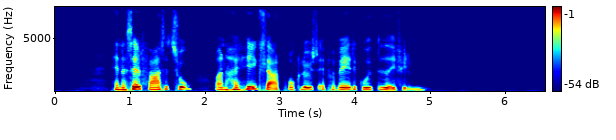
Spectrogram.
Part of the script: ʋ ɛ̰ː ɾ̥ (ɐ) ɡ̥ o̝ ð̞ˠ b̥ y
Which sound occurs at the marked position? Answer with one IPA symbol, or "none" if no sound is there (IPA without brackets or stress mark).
ə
